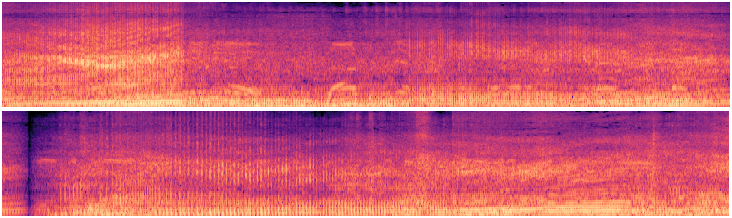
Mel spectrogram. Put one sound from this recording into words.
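Dirt bike engines rev and whine up and down nearby.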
